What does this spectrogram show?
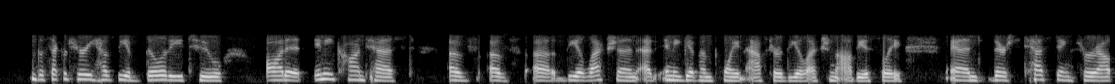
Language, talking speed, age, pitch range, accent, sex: English, 140 wpm, 40-59, 170-210 Hz, American, female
